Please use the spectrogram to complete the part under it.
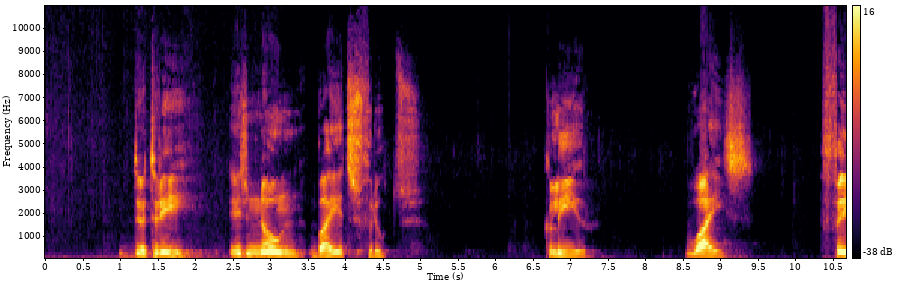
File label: Sermon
